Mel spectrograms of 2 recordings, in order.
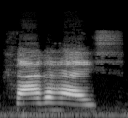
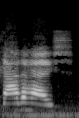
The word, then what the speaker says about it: Garen Huis: Vaderhuis. So it's in Dutch. Just try it. Vaderhuis. Vaderhuis. House. Okay, I can't do it. I'm not sure. Vaderhuis.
